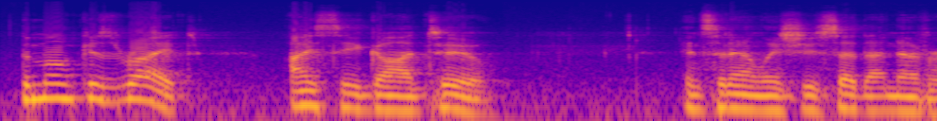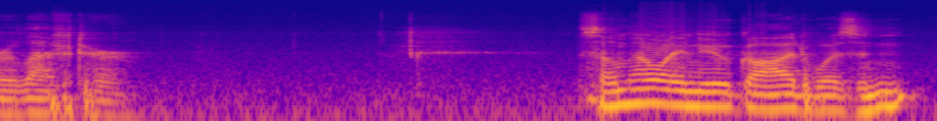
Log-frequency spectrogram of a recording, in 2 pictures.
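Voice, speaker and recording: A man reading passages aloud and retelling them in his own words, pausing with fillers, his throat a little dry. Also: fairly low pitch. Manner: reads quoted passages, then paraphrases with pauses and fillers. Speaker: reader of a biography.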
